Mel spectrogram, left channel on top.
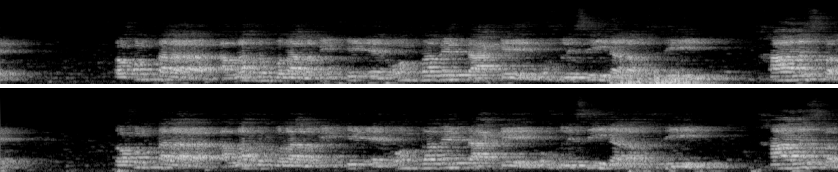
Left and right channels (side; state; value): both; normal; correlation 0.33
